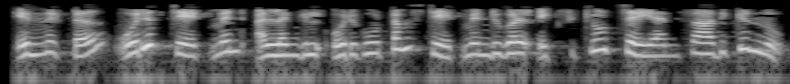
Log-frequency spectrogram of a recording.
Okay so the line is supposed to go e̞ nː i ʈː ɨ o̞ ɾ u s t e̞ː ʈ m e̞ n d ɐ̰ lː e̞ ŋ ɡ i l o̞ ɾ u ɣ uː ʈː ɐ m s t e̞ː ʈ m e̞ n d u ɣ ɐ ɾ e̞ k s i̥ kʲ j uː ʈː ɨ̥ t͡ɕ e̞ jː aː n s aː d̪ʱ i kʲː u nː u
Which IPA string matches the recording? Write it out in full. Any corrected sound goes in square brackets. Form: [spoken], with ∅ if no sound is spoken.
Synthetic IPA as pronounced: e̞ nː i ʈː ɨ o̞ ɾ u s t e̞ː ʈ m e̞ n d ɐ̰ lː e̞ ŋ ɡ i l o̞ ɾ u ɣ uː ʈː ɐ m s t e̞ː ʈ m e̞ n d u ɣ ɐ [ɭ] e̞ k s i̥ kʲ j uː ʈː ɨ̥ t͡ɕ e̞ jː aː n s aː d̪ʱ i kʲː u nː u

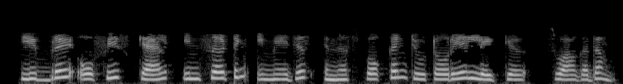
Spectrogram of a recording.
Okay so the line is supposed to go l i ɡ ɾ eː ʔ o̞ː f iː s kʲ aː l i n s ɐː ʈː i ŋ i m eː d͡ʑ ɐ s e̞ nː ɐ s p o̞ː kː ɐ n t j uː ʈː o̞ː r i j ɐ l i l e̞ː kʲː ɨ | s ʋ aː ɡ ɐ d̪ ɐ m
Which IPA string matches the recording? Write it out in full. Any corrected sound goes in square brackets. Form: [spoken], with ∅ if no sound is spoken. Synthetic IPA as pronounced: l i [b] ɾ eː ʔ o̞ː f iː s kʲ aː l i n s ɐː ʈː i ŋ i m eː d͡ʑ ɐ s e̞ nː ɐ s p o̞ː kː ɐ n t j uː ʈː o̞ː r i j ɐ l i l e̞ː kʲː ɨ | s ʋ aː ɡ ɐ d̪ ɐ m

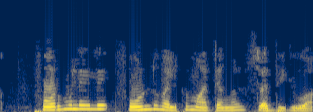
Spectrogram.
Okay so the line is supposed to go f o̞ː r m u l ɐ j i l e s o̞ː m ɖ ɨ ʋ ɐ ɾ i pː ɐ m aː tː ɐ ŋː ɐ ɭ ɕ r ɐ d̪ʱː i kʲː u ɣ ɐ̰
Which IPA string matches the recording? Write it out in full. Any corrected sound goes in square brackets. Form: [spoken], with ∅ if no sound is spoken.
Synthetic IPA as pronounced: f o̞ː r m u l ɐ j i l e [f] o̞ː [ɳ] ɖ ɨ ʋ ɐ [l] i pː ɐ m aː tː ɐ ŋː ɐ ɭ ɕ r ɐ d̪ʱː i kʲː u ɣ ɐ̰

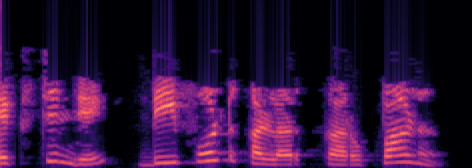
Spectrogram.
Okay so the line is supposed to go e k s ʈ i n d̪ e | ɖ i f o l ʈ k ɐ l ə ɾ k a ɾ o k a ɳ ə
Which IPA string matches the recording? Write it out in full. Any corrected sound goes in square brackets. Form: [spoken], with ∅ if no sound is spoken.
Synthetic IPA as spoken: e k s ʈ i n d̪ e | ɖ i f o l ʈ k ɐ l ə ɾ k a ɾ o [p] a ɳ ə

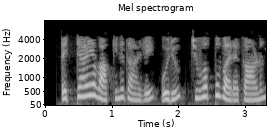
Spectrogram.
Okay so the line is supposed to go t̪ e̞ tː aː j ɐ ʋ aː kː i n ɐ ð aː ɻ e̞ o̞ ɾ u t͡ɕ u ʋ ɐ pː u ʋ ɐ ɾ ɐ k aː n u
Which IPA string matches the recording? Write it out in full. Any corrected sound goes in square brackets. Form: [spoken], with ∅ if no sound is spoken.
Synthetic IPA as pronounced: t̪ e̞ tː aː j ɐ ʋ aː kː i n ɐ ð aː ɻ e̞ o̞ ɾ u t͡ɕ u ʋ ɐ pː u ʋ ɐ ɾ ɐ k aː [ɳ] u

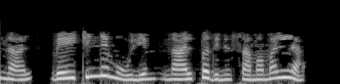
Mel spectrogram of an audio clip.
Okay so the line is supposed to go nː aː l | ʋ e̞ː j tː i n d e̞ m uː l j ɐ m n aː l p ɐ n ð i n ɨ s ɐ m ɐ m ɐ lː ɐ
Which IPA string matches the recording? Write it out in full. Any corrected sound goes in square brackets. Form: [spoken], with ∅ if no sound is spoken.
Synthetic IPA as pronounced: nː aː l | ʋ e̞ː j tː i n d e̞ m uː l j ɐ m n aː l p ɐ [∅] ð i n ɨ s ɐ m ɐ m ɐ lː ɐ

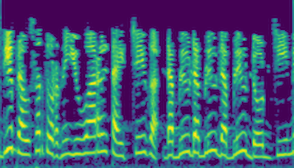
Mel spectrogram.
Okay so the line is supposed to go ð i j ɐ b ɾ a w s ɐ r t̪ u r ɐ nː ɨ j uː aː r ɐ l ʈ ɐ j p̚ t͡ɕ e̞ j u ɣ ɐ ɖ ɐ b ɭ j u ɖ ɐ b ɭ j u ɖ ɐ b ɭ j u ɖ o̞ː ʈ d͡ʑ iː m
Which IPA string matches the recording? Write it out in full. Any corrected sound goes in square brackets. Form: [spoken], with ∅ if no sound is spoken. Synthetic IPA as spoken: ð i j ɐ b ɾ [ɐ] w s ɐ r t̪ u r ɐ nː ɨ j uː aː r ɐ l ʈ ɐ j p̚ t͡ɕ e̞ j u ɣ ɐ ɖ ɐ b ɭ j u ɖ ɐ b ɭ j u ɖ ɐ b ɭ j u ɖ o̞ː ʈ d͡ʑ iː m

